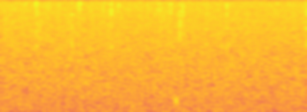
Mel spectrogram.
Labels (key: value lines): label: ambient
recorder: HydroMoth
